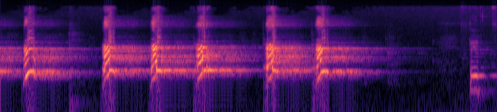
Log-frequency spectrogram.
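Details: Barking German Shepherd called Angel, arguing with its owner: a run of about seven sharp, ringing barks spaced half a second to a second apart, then quiet and a short lower vocal sound at the end.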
